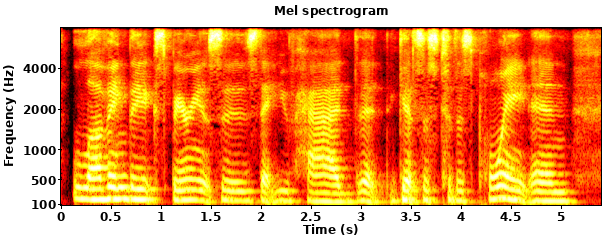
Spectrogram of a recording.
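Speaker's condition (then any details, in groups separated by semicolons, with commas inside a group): No condition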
